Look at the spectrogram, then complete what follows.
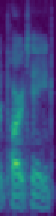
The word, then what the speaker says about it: apartheid: actually speak the language so I I recommend a part8 but who am I to say maybe I'll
